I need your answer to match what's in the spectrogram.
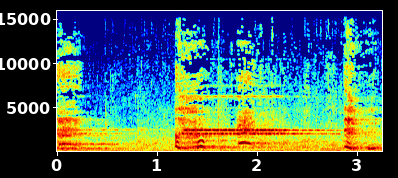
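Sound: telephone ringing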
